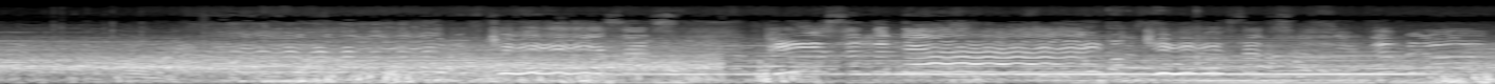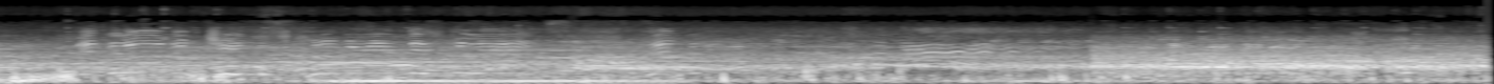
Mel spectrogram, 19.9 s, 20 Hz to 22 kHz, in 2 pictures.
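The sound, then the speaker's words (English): A large, agitated crowd breaks through a line of police officers, recorded on a cell phone: a continuous roar of shouting and yelling, scattered whoops, and sustained horn-like tones cutting through the commotion throughout. “And then I think it was after 5-10 minutes that we were there, the crowd actually like broke through. This is a video that I took with my cell phone.”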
